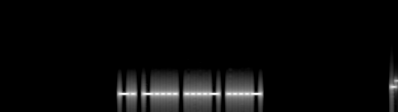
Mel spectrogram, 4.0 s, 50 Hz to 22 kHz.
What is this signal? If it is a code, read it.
Morse code, heard as a keyed tone, about 40 wpm, 700 Hz. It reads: N644
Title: All Cut Numbers - 4-Digit 40wpm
